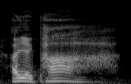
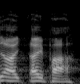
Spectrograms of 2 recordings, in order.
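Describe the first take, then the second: First: "pa" drawn out long and slow; long-held PA. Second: Said in the usual way. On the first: Shown as a demonstration. Speaker showing a Ghanaian reply that means doing good, long-held "pa". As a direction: hold the vowel of "pa" as it falls away. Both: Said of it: "longer you hold pa, the better".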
